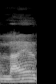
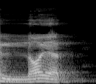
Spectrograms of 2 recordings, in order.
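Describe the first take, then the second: First: लायर with an ai sound, lie-er; लायर said like lie plus er; liar pronunciation. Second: लॉयर with an open aw, law-yer; लॉयर said with a broad aw sound; lawyer pronunciation. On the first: Teacher models लायर meaning a liar. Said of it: "लायर जो होता है". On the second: Teacher models लॉयर meaning advocate. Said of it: "पहले को आपको पढ़ना है". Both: Shown as a demonstration.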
